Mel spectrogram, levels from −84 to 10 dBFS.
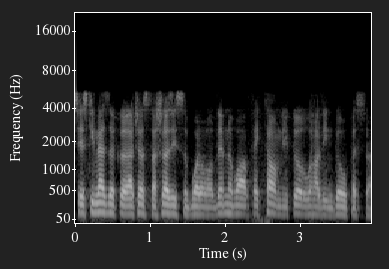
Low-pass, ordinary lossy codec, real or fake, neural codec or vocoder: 5.4 kHz; none; fake; codec, 16 kHz, 0.5 kbps, X-Codec, HuBERT features, trained on balanced general audio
